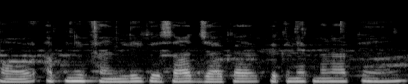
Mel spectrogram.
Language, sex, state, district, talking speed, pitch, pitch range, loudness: Hindi, male, Uttar Pradesh, Hamirpur, 145 wpm, 140 Hz, 135-145 Hz, -27 LUFS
